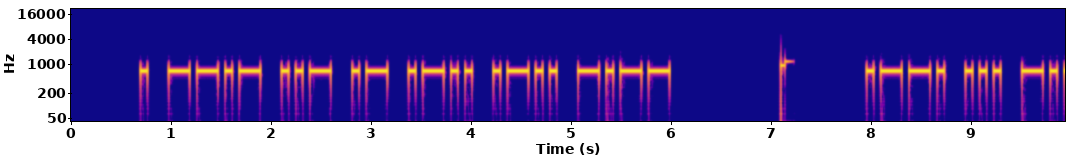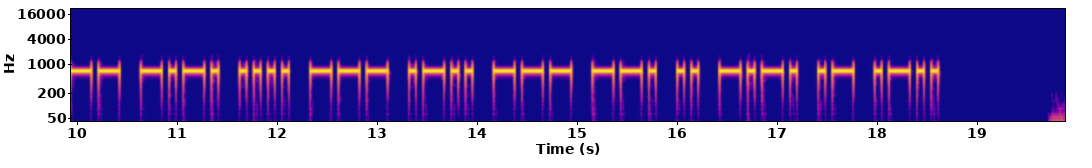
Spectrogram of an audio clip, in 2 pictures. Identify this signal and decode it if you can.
Morse code, heard as a keyed tone, about 17 wpm, 700 Hz. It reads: EQUALLY PSYCHOLOGICAL
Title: Sentences from Top 1400 Words - New Word Drill - 17wpm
